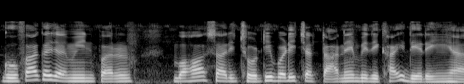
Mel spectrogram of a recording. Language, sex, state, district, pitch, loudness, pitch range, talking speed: Hindi, male, Jharkhand, Garhwa, 150 Hz, -15 LUFS, 140-165 Hz, 180 wpm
